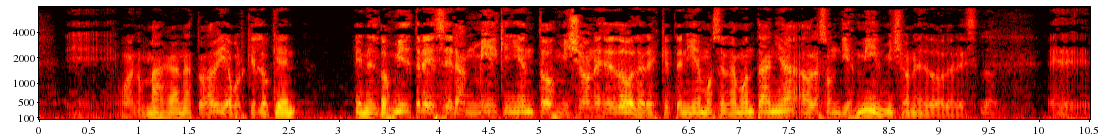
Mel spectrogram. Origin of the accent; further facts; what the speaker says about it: Esquel, Chubut, Argentina; de Esquel, miembro, como tantos otros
